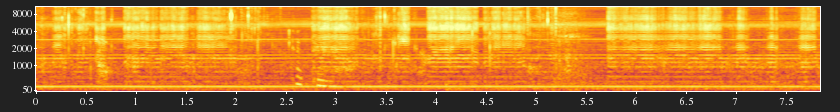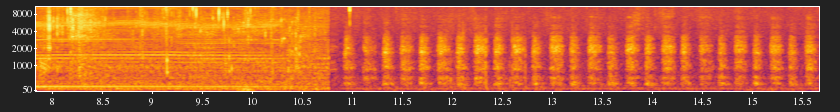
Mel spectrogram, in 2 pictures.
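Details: Ultrasonic plaque remover used at home on a 9-year-old female husky's teeth: steady electric buzz and hum, then rapid regular vibration pulses as plaque is removed.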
